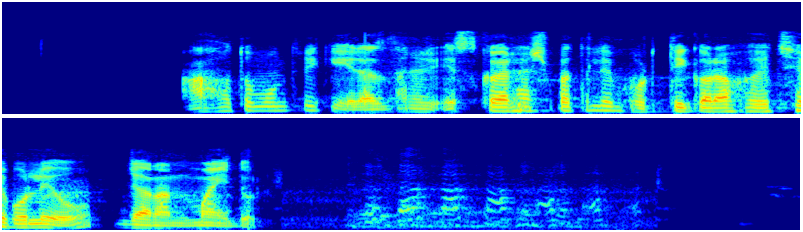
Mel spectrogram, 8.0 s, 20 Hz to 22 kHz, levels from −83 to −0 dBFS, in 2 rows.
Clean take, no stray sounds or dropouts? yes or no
no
